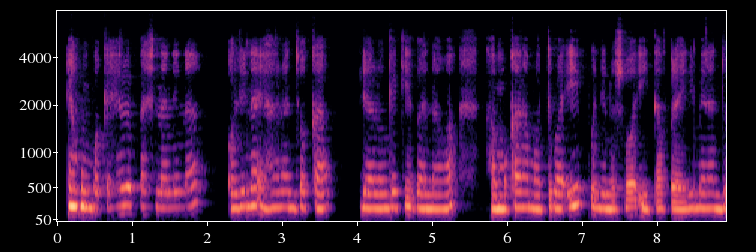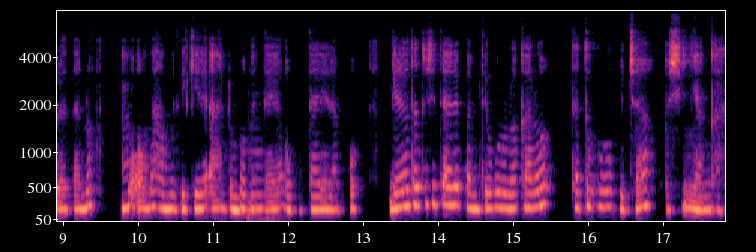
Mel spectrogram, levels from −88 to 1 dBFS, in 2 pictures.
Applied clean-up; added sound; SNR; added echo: neural mask model DeepFilterNet 3.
